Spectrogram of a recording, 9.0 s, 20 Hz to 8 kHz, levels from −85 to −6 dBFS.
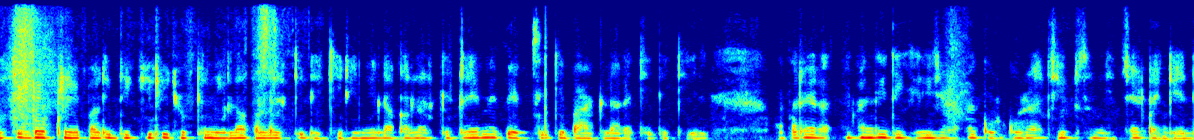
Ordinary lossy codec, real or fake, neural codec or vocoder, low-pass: none; fake; codec, 16 kHz, 4 kbps, FreqCodec, smaller model; none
